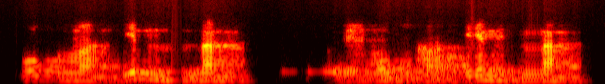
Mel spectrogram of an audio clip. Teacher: Taknya di ujung, tak marbutoh. Kalau dia sukun, dia bunyinya berubah menjadi ha.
